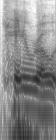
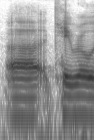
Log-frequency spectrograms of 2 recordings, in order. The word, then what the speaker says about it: Cairo: is the mayor of Cairo, Illinois, pronounced Cairo in Illinois, of course, because we do things our own way. Cairo is now population 2,500.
